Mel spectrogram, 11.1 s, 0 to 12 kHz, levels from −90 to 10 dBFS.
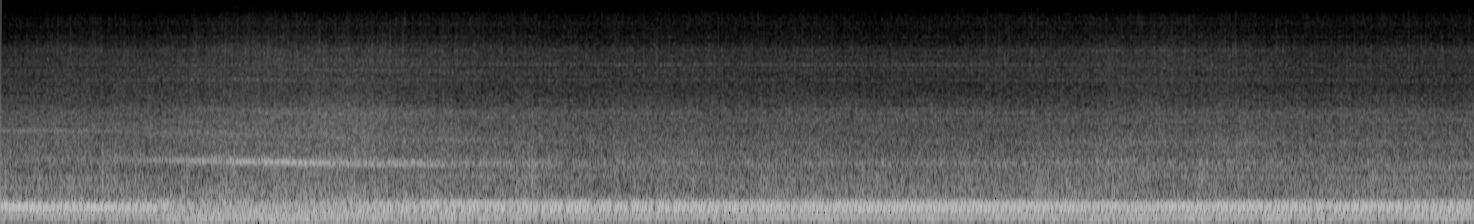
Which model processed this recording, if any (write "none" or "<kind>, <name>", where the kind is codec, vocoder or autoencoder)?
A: vocoder, Vocos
